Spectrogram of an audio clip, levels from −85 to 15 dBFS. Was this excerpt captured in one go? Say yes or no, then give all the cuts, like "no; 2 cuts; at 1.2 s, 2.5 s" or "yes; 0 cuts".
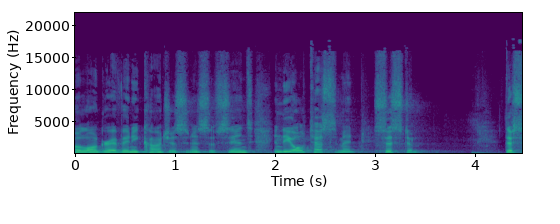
no; 2 cuts; at 2.0 s, 3.0 s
